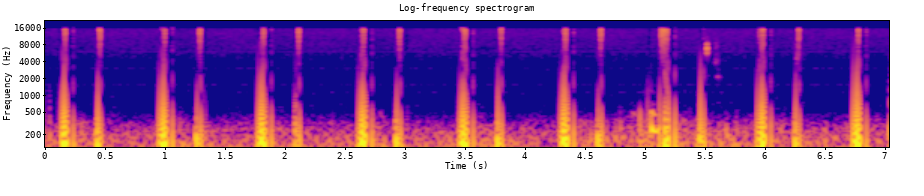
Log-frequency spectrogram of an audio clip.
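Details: Heartbeat through a stethoscope during a held breath in a single-take recording: steady, regular beats at about 71 per minute over a low hum.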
